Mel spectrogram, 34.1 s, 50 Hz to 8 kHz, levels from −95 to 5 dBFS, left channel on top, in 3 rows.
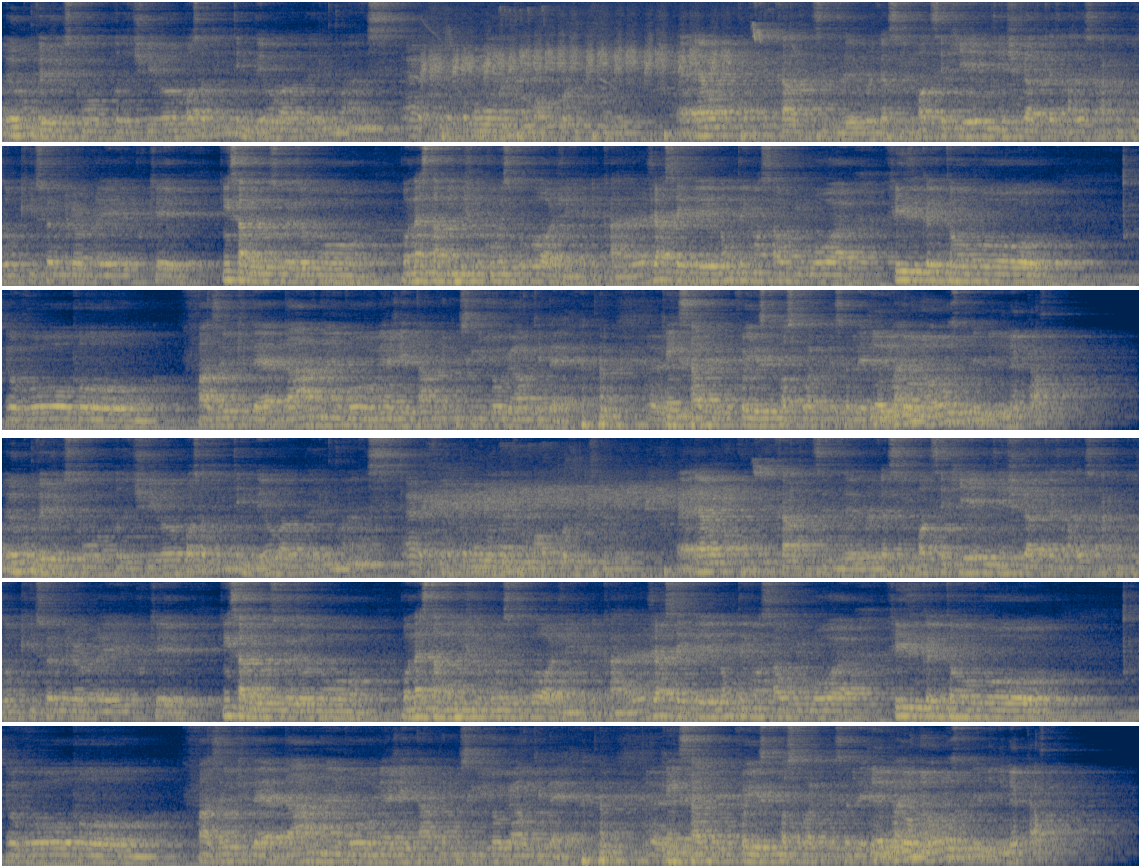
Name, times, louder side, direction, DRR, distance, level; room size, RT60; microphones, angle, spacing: voice 1, 0.0-3.9 4.6-5.4 6.7-32.7, equal, 15° left, -5 dB, 1.0 m, -28 dB
voice 2, 4.0-6.3 29.1-29.5 31.2-33.2, equal, 35° right, -3 dB, 1.1 m, -30 dB
sound 1, 4.2-10.2, left 4 dB, 60° left, 0.5 m, -36 dB
11.0 x 4.3 x 3.8 m, 2.1 s
head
